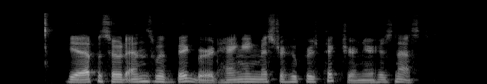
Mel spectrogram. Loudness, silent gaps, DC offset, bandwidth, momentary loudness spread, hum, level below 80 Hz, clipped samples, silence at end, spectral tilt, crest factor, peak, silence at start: -32 LUFS; none; under 0.1%; 11.5 kHz; 10 LU; none; -62 dBFS; under 0.1%; 0.7 s; -5.5 dB/octave; 20 dB; -12 dBFS; 0.45 s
